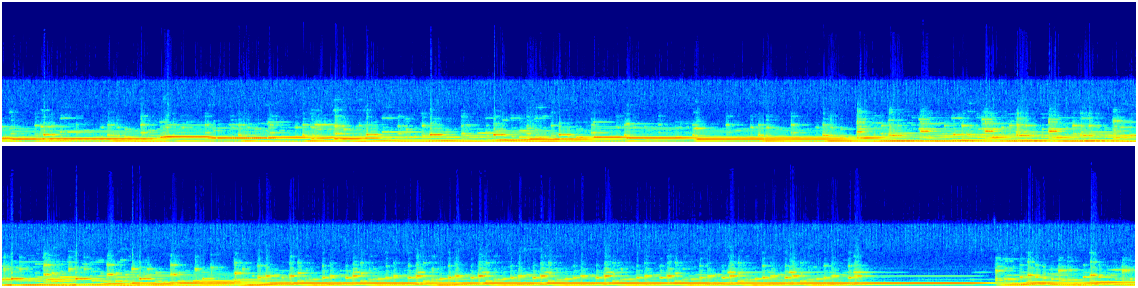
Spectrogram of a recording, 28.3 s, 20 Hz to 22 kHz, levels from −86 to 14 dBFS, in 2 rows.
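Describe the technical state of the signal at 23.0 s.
Hard clipping is present at 23.0 s, as it is across the whole clip. The signal is driven about 4 dB beyond what the chain can pass, so the highest peaks are sliced flat. Only a small fraction of samples, well under one percent, hit the ceiling. Those squared-off tops generate harmonics high in the spectrum, heard as brief crackle riding on the loudest moments rather than a continuous fuzz.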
